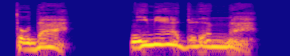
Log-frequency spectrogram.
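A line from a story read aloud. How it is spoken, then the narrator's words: Growling. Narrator (Russian): прорычал Кайл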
